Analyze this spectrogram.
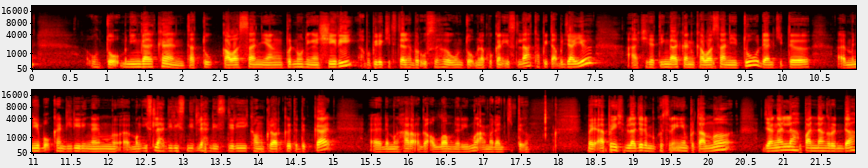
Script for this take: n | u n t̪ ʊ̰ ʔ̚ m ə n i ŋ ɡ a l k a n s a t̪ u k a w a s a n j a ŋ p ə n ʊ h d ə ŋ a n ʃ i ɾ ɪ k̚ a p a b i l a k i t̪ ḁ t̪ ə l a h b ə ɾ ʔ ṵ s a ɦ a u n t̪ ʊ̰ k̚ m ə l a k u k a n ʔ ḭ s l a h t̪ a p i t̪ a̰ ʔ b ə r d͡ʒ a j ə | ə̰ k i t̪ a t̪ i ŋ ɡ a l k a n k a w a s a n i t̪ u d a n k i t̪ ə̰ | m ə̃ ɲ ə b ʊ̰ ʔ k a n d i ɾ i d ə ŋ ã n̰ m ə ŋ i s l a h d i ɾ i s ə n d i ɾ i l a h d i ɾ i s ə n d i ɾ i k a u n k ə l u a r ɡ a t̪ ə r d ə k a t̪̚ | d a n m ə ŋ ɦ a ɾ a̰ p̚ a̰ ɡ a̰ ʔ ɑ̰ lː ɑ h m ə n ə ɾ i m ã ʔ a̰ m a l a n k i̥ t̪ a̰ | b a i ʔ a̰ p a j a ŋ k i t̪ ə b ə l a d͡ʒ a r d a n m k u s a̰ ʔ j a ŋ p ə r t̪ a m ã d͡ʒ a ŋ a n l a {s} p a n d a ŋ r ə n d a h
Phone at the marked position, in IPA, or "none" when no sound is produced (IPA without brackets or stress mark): h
